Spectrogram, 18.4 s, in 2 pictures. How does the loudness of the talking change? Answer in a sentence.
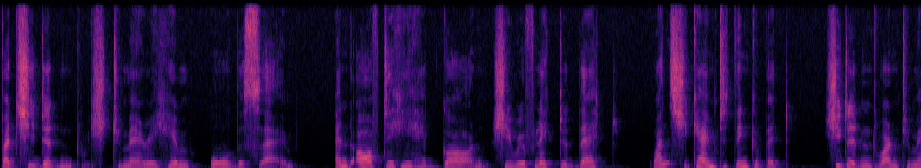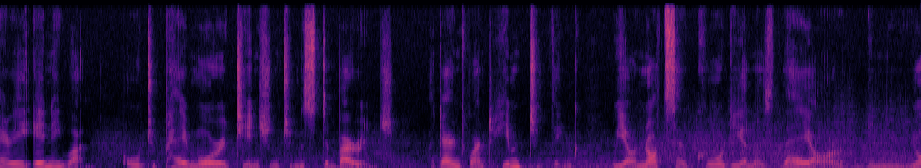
The volume of the talking stays about the same.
